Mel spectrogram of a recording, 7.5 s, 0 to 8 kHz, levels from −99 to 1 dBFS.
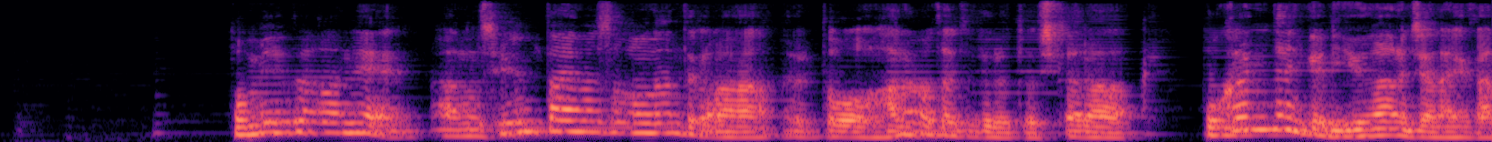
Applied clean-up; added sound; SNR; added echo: neural mask model DeepFilterNet 3.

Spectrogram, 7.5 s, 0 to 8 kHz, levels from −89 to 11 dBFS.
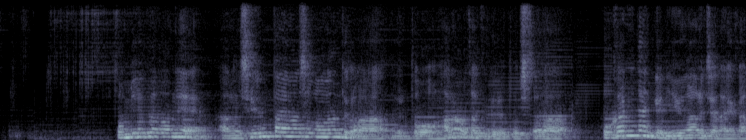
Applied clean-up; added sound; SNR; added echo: neural separator model SepFormer DNS4.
